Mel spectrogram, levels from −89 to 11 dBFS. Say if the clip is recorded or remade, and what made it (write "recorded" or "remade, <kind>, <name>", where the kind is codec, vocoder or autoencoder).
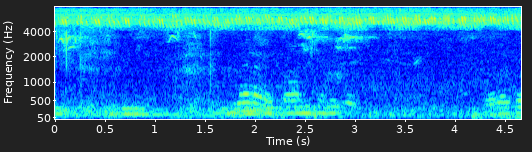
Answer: recorded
